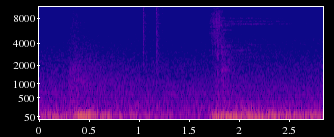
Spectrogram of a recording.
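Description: Soft menu clicks and chimes sound as options are selected.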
